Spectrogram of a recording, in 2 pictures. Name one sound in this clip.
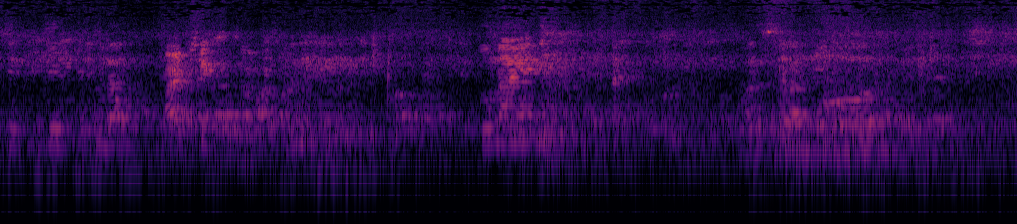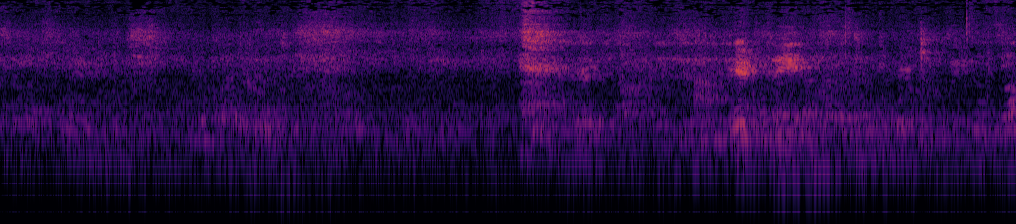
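Several men talk at once in a large echoing hall.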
